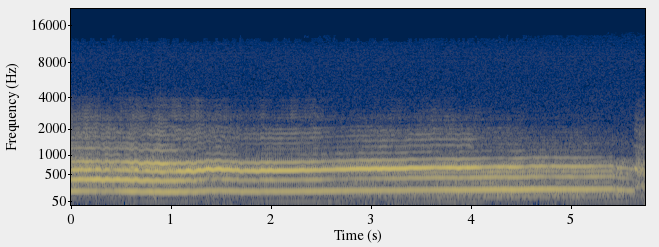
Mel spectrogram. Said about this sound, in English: Their 16-valve Golf sounding good and going well.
